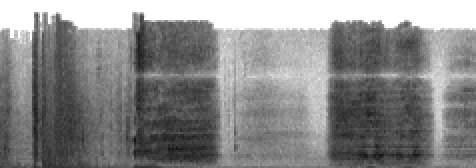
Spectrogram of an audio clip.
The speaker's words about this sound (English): Loki then grabbed him by the head, slamming his face down onto the nearest table.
